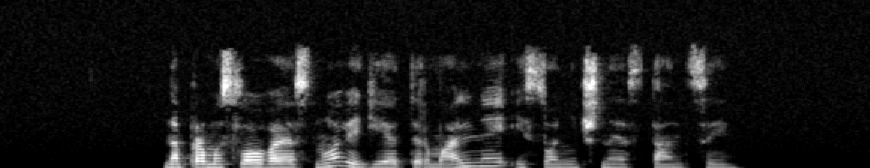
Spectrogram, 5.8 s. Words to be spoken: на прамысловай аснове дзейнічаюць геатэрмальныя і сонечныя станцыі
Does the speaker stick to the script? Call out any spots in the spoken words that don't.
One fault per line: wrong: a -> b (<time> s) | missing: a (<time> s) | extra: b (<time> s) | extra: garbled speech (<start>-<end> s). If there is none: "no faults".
missing: дзейнічаюць (2.4 s)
